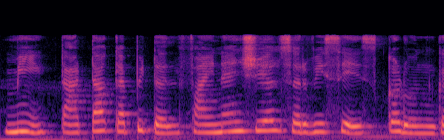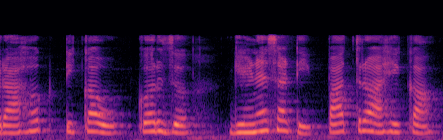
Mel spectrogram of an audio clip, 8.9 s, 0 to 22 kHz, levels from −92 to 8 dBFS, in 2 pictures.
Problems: background sounds at intervals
